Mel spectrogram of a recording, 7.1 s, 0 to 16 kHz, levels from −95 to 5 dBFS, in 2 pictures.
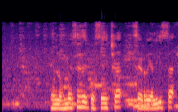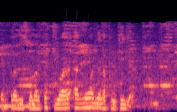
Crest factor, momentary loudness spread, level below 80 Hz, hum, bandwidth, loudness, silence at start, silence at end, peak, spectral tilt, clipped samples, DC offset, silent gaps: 14 dB; 11 LU; -48 dBFS; none; 7.8 kHz; -13 LUFS; 0.1 s; 0 s; 0 dBFS; -7.5 dB/octave; under 0.1%; under 0.1%; none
